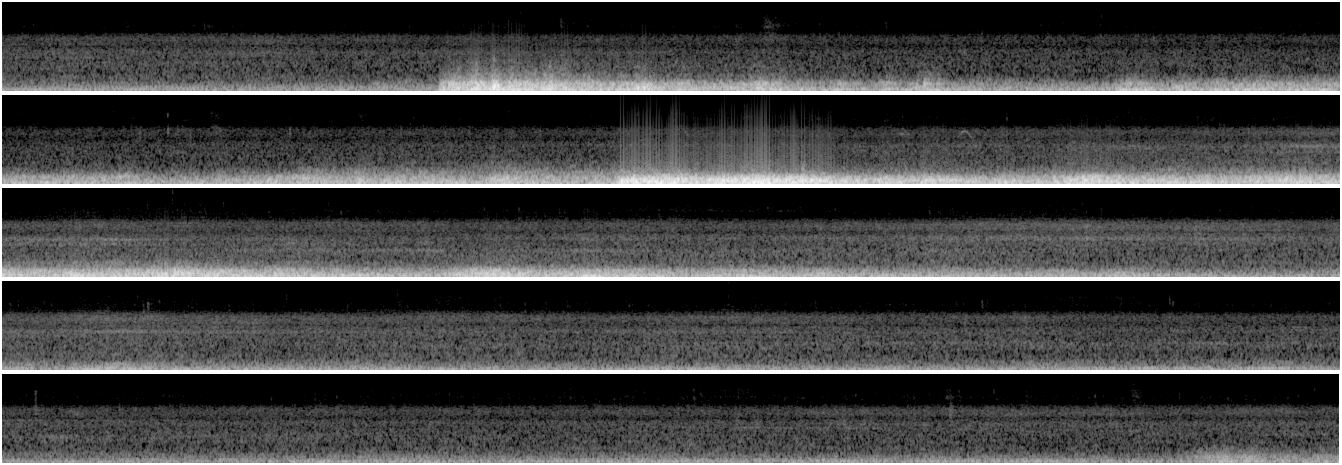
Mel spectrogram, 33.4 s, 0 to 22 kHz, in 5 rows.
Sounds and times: Traffic sound 0:00.0 - 0:33.4
Thunderstorms 0:02.2 - 0:23.0
Thunderstorms 0:26.2 - 0:33.4

